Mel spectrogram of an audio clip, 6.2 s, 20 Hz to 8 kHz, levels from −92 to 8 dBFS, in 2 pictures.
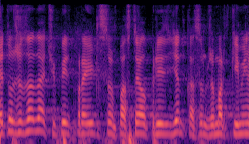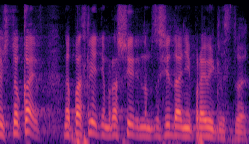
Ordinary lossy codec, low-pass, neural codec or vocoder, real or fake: MP3, 64 kbps; 7.2 kHz; none; real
